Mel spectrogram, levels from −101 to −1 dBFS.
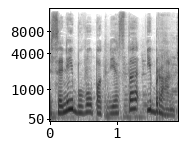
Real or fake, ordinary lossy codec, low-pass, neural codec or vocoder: fake; MP3, 96 kbps; 14.4 kHz; codec, 44.1 kHz, 7.8 kbps, Pupu-Codec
